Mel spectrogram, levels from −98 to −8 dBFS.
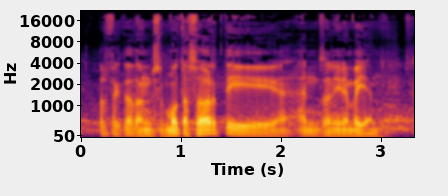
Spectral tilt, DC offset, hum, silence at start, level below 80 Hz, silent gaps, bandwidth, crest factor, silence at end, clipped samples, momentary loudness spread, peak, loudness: -6 dB/octave; under 0.1%; none; 0 s; -40 dBFS; none; over 20 kHz; 18 dB; 0 s; under 0.1%; 11 LU; 0 dBFS; -19 LUFS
